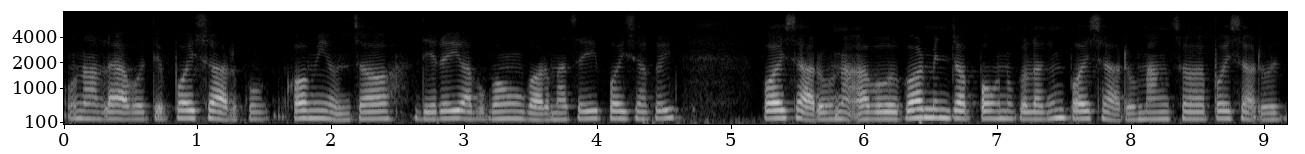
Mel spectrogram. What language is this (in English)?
Nepali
